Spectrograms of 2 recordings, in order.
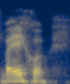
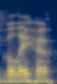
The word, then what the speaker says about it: Vallejo: I would think, because I speak Spanish, Vallejo, but I think it's Vallejo.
